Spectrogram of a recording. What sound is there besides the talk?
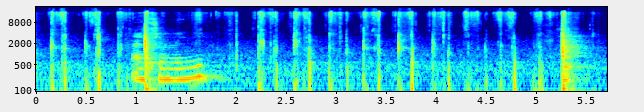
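shuffling tarot cards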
